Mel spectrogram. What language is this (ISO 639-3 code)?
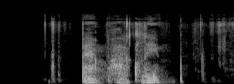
tur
